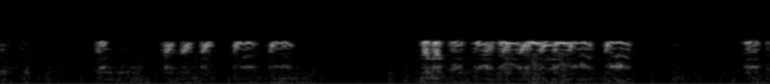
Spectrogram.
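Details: Young great tits leaving the nest: short bursts of high, chattering calls in quick clusters, a few notes, a pause, then a longer dense run near the end.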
